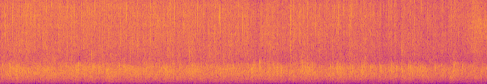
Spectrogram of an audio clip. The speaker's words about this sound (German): Einen Applaus für die zwei Herren, die heute Flügelhorn spielen, sonst Trompeten, gell? Das Flügelhorn-Duo des Musikvereines Gahl.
